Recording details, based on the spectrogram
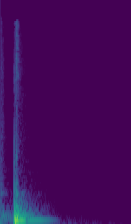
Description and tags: Percussive sounds made with a balloon.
